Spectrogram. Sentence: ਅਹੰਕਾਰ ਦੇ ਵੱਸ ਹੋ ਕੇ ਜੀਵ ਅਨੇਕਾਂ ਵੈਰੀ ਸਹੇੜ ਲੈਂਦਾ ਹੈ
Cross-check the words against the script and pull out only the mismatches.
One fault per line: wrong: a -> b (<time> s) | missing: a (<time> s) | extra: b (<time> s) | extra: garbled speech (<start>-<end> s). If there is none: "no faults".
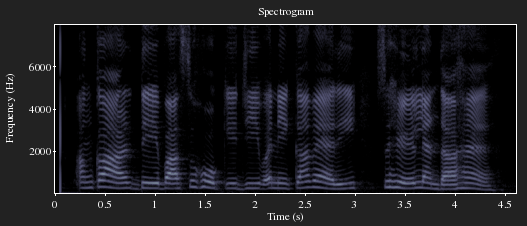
no faults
